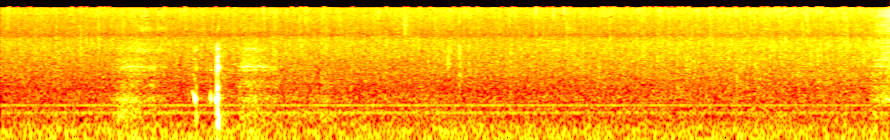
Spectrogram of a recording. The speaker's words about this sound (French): Bon, pour l'instant, il pleut. Il pleut berger. Ça va faire du bien d'ailleurs, un peu de fraîcheur là.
